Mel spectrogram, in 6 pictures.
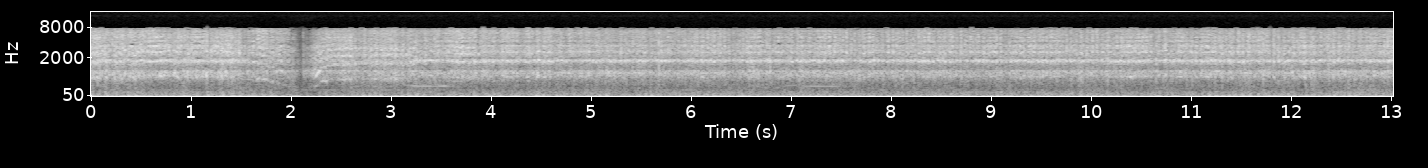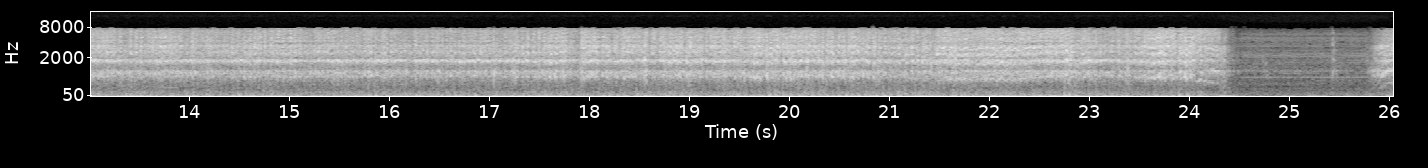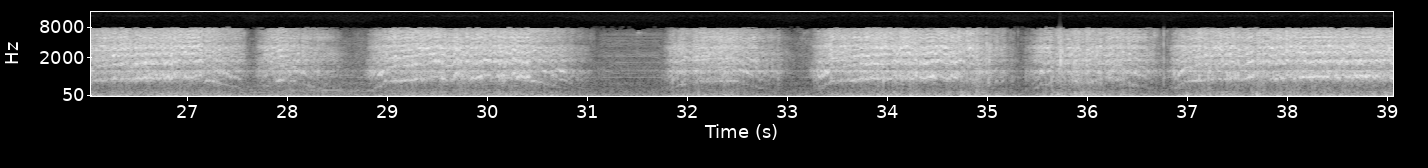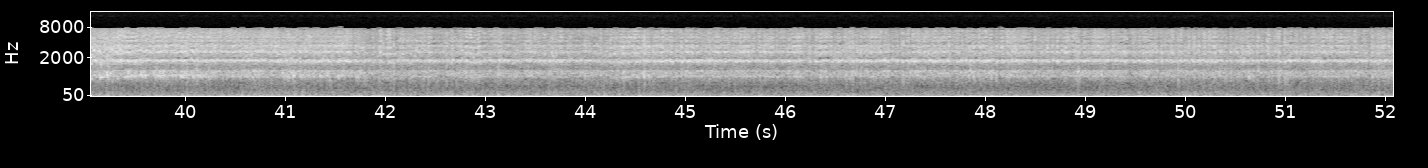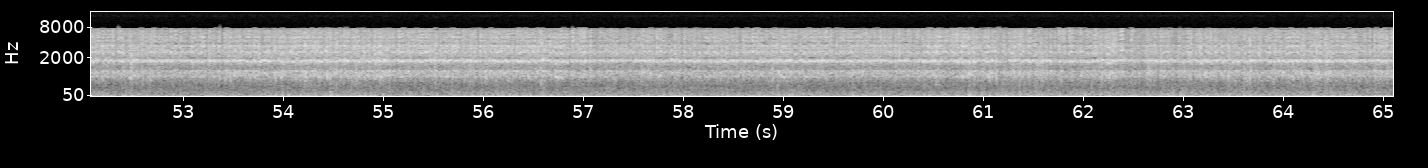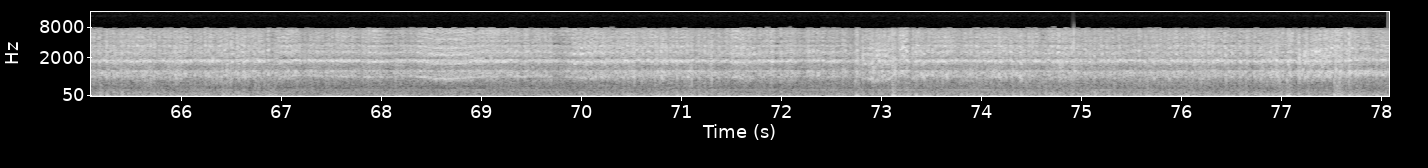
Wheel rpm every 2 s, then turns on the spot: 200, 180, 230, 230, 240, 230, 230, 230, 230, 230, 220, 210, 50, 130, 100, 70, 80, 130, 120, 210, 230, 230, 230, 230, 230, 230, 230, 230, 230, 240, 230, 230, 230, 230, 230, 230, 220, 230, 230.
24-26 30-32 34-36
